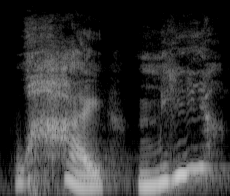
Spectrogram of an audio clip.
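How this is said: It sounds amazed and delighted, with a gasp.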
